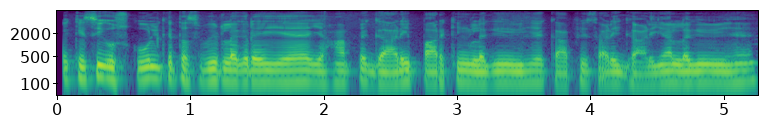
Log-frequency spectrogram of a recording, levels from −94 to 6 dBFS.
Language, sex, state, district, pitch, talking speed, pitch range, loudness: Hindi, male, Bihar, Katihar, 110 Hz, 240 wpm, 105-115 Hz, -17 LUFS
